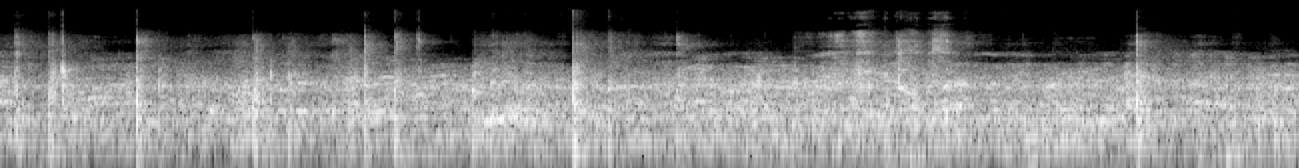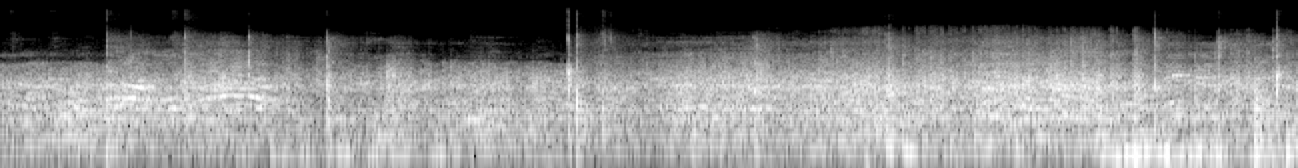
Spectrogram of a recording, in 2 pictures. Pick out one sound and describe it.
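A heavy knife chops through fish on a wooden block with sharp thuds.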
